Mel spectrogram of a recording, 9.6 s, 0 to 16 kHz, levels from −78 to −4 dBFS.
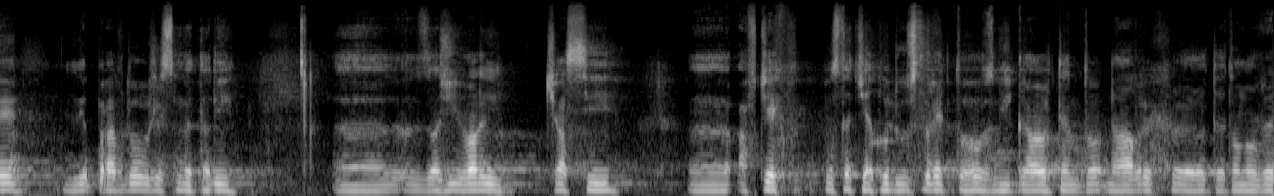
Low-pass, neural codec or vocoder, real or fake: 14.4 kHz; codec, 32 kHz, 1.9 kbps, SNAC; fake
